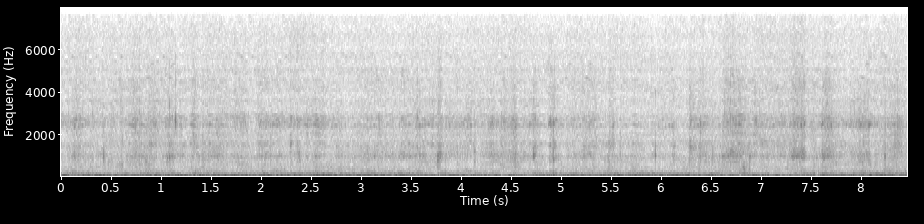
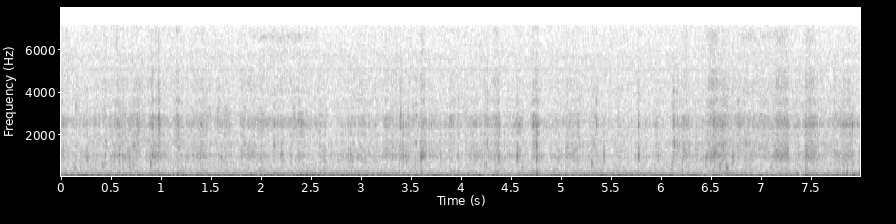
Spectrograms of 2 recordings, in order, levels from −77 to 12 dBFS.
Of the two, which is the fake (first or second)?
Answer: first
